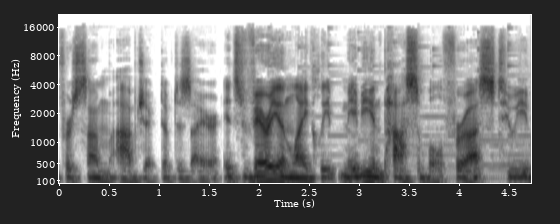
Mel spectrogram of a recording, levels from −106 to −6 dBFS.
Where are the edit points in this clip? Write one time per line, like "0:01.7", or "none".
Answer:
0:01.7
